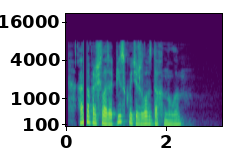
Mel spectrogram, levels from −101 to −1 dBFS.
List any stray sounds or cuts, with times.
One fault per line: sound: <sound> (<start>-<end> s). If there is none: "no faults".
sound: dropout (0.3-0.4 s)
